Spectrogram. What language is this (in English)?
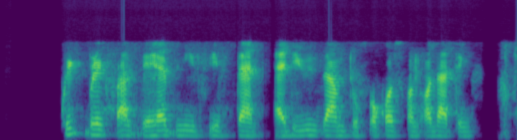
Nigerian Pidgin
